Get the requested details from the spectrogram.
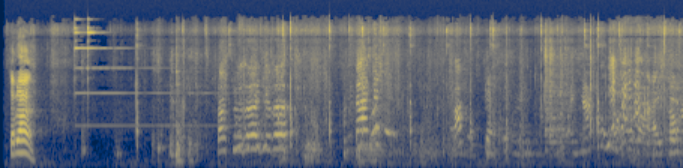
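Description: Young boys talk and exclaim excitedly nearby, outdoors.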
